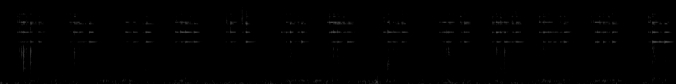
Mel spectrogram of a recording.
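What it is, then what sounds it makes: Glass bottle tapped with fingernails. Long nails tap and scratch the body of a dark glass champagne bottle with a foil-wrapped neck, which appears full and sealed. Quiet clusters of quick, bright clinks and ticks with short high glassy rings repeat in loose bursts, with faint scratching between them.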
